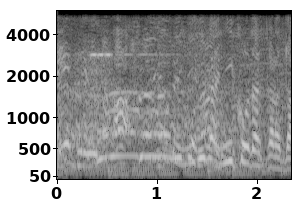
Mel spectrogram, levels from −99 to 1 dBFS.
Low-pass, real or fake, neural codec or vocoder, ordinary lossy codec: 5.4 kHz; real; none; none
